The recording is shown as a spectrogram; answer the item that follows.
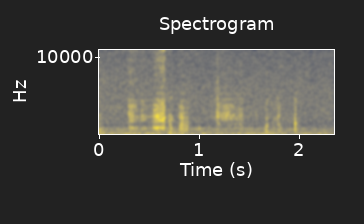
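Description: Quiet, low background rumble with a few faint clicks.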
